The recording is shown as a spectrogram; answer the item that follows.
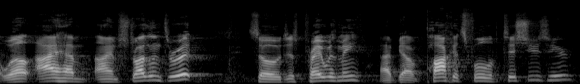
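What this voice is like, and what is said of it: Congested, stuffy allergy-affected voice. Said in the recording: “I don't know if you can tell or not or hear it in my voice, but I've come to Taylorville and it's allergy time for me”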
